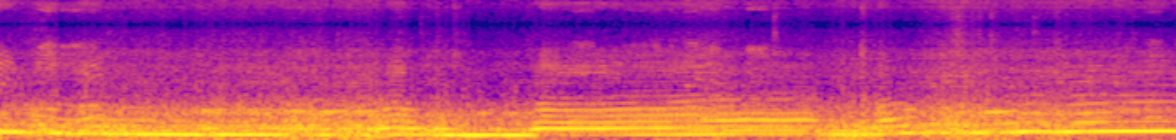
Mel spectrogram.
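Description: Citroën Saxo rally car engine heard from inside the cabin, working hard through a stage. The revs fall right at the start as the throttle lifts, jump up again a little before three seconds in, dip once more about four seconds in, then climb back and hold high under acceleration.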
